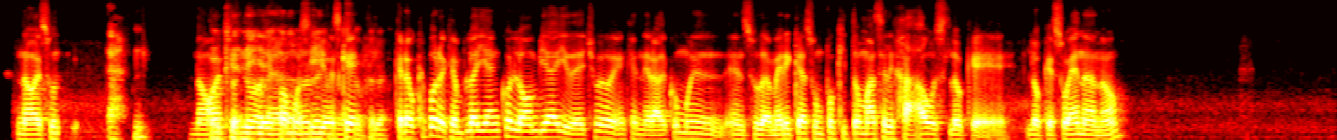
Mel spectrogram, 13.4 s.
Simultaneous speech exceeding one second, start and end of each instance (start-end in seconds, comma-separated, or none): 2.1-3.6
